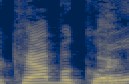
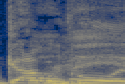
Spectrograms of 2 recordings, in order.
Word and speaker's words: capicola: I don't even know what was the answer for a capicola? – A capicola, bro. I don't know. You gotta know your Italian meat. – Gabagool is how they say it with an Italian accent.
